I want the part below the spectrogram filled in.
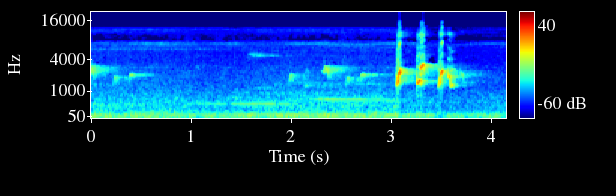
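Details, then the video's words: On a bird-luring recording, a bulbul gives scattered faint whistles, then a sudden loud three-note burst of sharp, bright chirps near the end. "Suara pikat merbah lekir gacor"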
